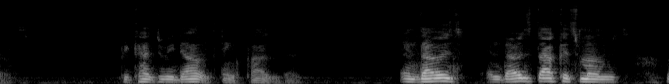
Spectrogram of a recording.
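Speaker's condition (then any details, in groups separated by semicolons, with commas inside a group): Traumatic brain injury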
